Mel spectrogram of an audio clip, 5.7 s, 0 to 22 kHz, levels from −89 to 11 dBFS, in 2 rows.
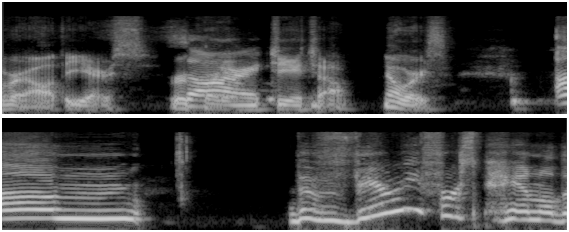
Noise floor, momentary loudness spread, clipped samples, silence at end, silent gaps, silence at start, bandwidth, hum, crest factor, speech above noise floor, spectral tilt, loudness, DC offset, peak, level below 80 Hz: -61 dBFS; 20 LU; under 0.1%; 0 s; none; 0 s; 14 kHz; none; 12 dB; 44 dB; -4 dB/octave; -17 LUFS; under 0.1%; -6 dBFS; -60 dBFS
